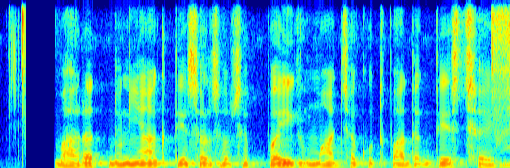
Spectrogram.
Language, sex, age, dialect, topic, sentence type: Maithili, male, 31-35, Southern/Standard, agriculture, statement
